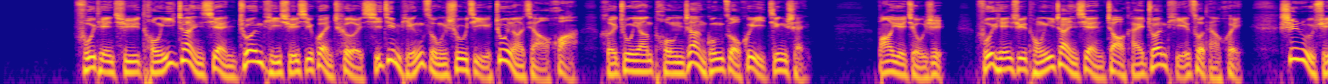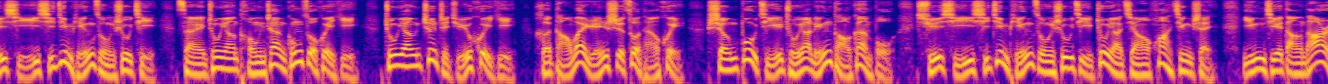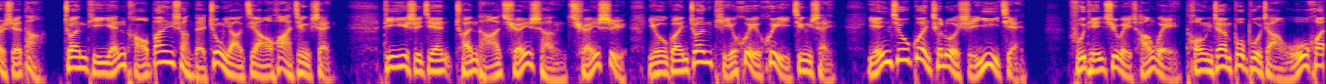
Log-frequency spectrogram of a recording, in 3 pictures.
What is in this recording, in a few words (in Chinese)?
男 新闻, 年轻浑厚 自然诉说; 会议精神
